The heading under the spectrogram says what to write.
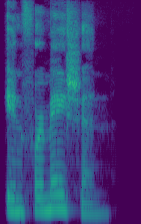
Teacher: Information stress is on the third syllable.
